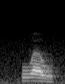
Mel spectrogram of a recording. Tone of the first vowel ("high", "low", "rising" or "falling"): low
